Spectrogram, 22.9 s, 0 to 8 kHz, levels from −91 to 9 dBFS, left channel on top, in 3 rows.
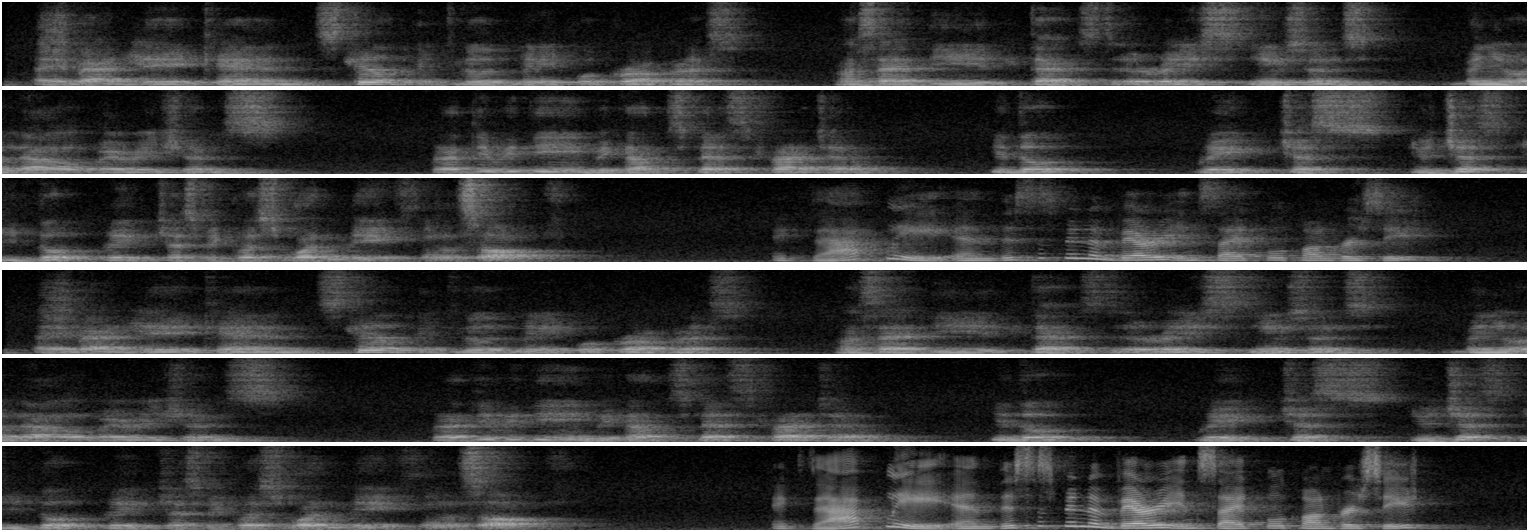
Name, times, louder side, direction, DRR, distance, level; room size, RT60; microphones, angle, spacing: voice 1, 0.2-3.7 4.2-6.9 7.2-9.0 9.8-12.0 12.6-13.0 13.6-18.0, equal, 40° left, 2 dB, 1.6 m, -31 dB
voice 2, 19.1-22.3, right 5 dB, 45° right, 12 dB, 0.4 m, -29 dB
11.0 x 8.4 x 2.8 m, 0.74 s
head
